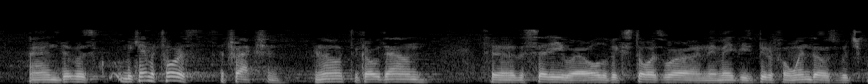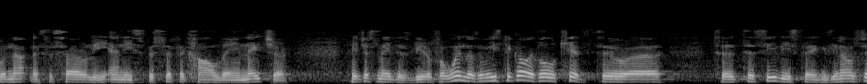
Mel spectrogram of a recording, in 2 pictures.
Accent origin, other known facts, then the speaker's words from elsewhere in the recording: England, United Kingdom; And yet, even growing up in England, you know, just walking home from school was quite a trip.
